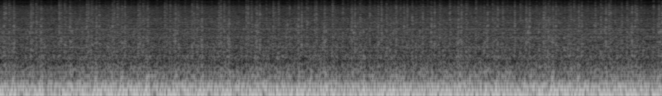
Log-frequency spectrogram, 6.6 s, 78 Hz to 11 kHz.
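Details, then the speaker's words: 1977 Pontiac Firebird drag car pulled from the scrapyard after sitting about 36-40 years; first run, heavy even big-block idle with rhythmic lope near four pulses per second, no tapping or smoke, exhaust blowing out dust; healthy, sounds like it has a cam. "thing sounds good no smoke or anything I mean it's just blowing out dust from just being in the the exhaust but shoot that thing sounds really really good"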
